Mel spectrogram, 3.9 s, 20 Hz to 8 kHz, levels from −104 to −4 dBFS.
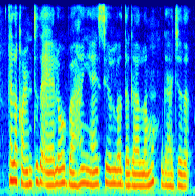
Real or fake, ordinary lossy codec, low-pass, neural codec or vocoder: fake; none; 7.2 kHz; vocoder, 22.05 kHz, 80 mel bands, WaveNeXt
